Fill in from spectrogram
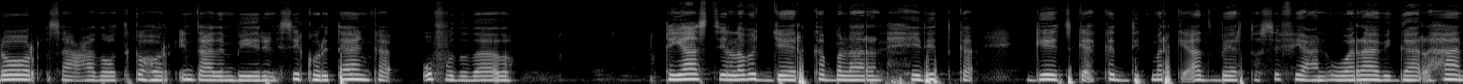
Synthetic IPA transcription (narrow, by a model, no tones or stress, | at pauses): ɖɔːrsaːʕɑðɔːd̪̥kʰɐɦɔrɪnt̪ʰaːðɐmbɛːɾɪnsɪkʰɔɾɪt̪ʰaːŋkʰɐ | ʔʊfʊðʊðaːðɔ | qɪjaːst̪ʰiːlɐβɐt͡ʃɛːrkʰɐbɐlaːɾɐnħɪðɪd̪kʰɐ | ɡɛːt̪kʰɐkʰɐd̪ɪbmɐrkʰḭːaːd̪bɛːrt̪ʰɔsɪfiːʕɑnʊwɑɾaːβɪɡaːɾʔɐhaːn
